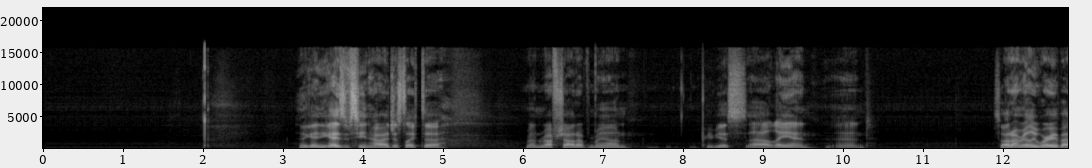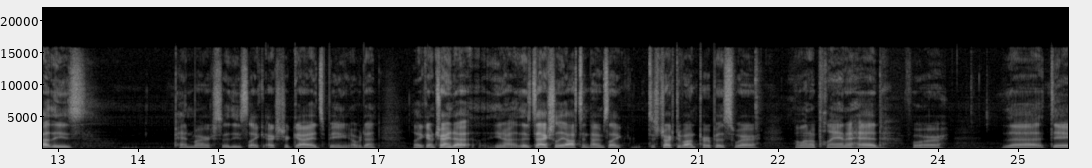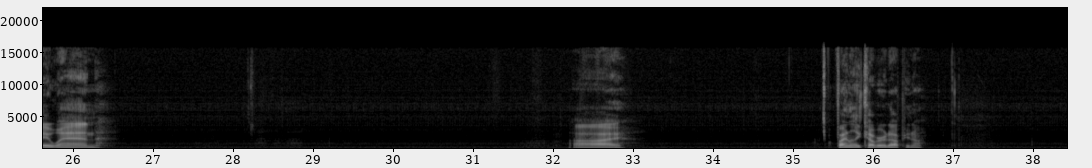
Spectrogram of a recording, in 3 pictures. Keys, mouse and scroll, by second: 23.0-23.6 click, 24.0 click, 25.0 click, 25.1 click, 25.2 click, 25.4 click, 25.5 click, 25.6 click, 25.6-28.1 click, 26.6 click, 28.2 click, 29.5 click.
